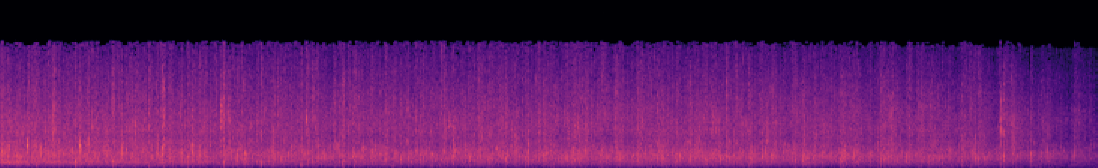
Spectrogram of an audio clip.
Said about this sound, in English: Congratulations to all the graduates. A round of applause for these wonderful graduates.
